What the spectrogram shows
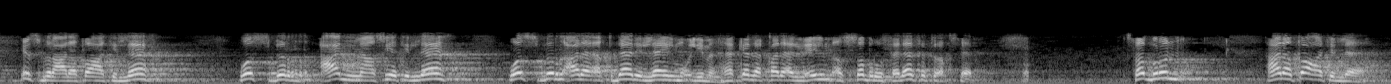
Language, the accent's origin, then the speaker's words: Arabic; Egypt; ذهب إلى الإسكندرية عندنا في مصر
